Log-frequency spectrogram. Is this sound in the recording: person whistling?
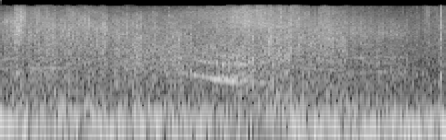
no

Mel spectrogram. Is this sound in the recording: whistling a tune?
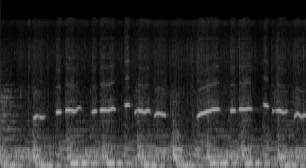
yes

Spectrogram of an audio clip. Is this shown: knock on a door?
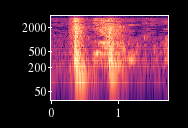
yes

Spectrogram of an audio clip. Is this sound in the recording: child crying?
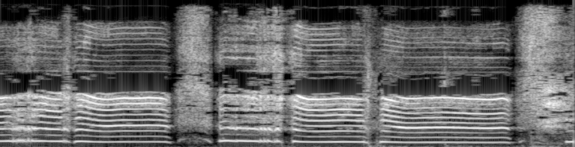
yes

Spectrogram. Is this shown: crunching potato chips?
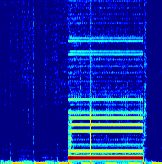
no

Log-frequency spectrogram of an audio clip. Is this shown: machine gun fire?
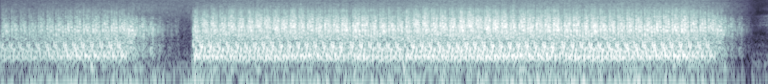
yes

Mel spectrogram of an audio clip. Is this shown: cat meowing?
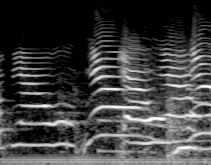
yes

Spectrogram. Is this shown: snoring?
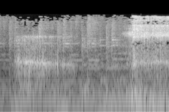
yes

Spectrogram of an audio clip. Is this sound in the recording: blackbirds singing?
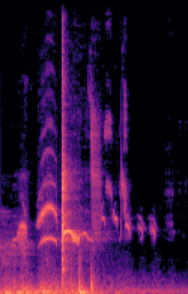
yes

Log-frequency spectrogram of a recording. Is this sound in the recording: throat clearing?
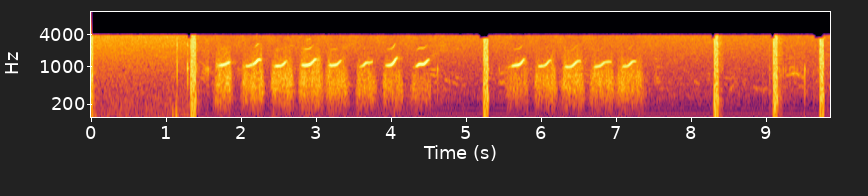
no

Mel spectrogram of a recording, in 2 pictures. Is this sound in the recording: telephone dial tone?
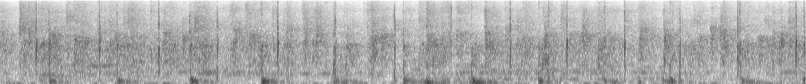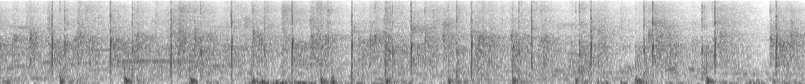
no

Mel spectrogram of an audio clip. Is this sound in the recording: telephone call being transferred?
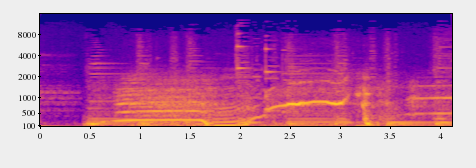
no

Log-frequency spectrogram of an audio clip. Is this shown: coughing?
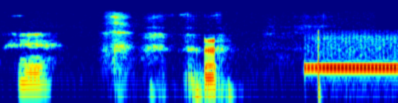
no

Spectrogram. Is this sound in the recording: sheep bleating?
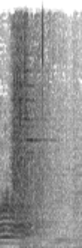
no

